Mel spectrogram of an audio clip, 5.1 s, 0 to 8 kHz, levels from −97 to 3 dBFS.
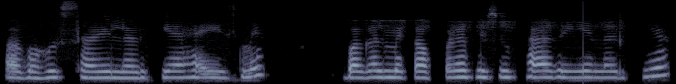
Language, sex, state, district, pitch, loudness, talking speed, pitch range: Hindi, female, Bihar, Gopalganj, 235 Hz, -42 LUFS, 175 wpm, 225-245 Hz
